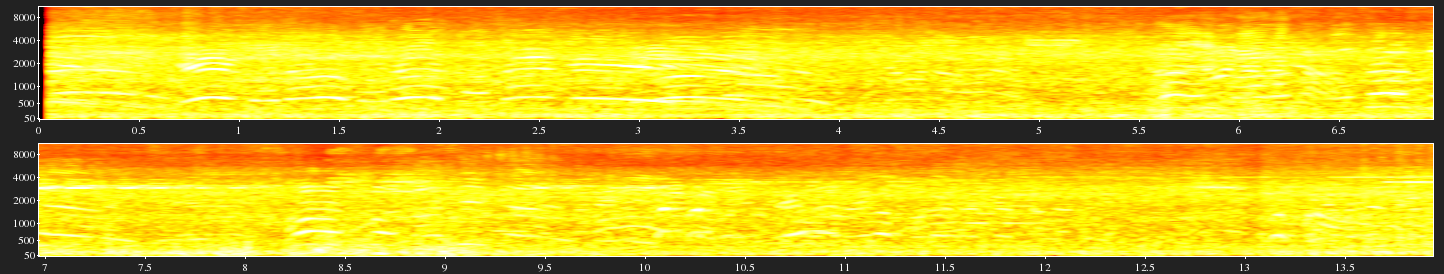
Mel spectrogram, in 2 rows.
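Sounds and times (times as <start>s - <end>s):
men shouting: 0.1s - 12.2s
motorcycles and scooters rumbling: 0.1s - 13.9s.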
